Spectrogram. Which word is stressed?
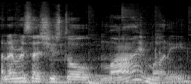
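my. The emphasis falls on the word 'my'.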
